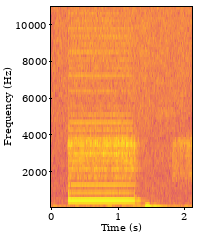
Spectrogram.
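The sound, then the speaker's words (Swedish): A single steady telephone ringback tone lasts about one second while a call to a friend connects, followed by a short low thump and quiet. “Ja, jag ska ringa en vän. Och den här vännen ja, har jag känt i flera år nu. Jag ska ringa upp henne här.”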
